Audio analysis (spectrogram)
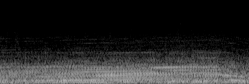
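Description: An Aston Martin DB9 Volante V12 braking down from third gear into a second-gear corner: a steady, loud engine drone with layered harmonics and a gently falling pitch as it slows, no voices.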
